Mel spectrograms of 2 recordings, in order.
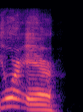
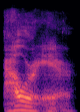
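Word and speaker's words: Aur Air: Well, on the topic of home health, a similar topic, I guess, there was a product from Our Air, I believe, A-U-R Air. – Yeah, and they put that in the release. It's pronounced Our, not Your Air, Our Air.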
